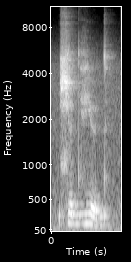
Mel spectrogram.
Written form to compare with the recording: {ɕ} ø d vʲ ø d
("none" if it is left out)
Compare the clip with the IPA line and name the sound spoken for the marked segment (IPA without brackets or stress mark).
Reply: ɕ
